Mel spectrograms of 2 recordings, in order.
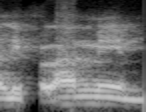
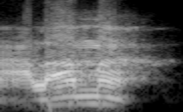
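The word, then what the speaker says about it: الم: Alif Lam Mim ya bacanya Alif Lam Mim bukan alam ya kalau alam itu orang kaget itu alam ya Alif Lam Mim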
